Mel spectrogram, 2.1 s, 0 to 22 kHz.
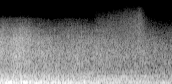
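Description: Deep rumbling rush of a four-engine B-24 Liberator bomber sweeping close past, loudest at first and fading steadily over about two seconds.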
